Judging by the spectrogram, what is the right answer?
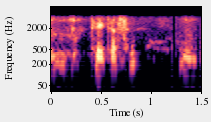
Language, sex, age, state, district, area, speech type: Assamese, female, 60+, Assam, Kamrup Metropolitan, rural, conversation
